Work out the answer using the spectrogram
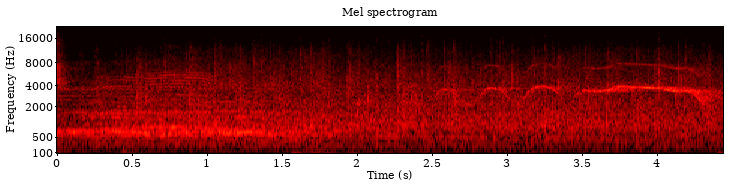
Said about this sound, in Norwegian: Ja, det er applaus!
